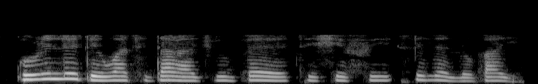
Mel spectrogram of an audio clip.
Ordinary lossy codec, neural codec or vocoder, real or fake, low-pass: AAC, 16 kbps; none; real; 7.2 kHz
